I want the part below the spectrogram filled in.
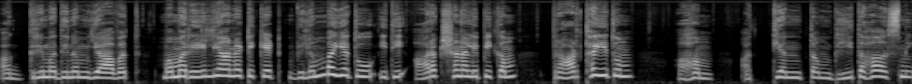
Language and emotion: Sanskrit, fearful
